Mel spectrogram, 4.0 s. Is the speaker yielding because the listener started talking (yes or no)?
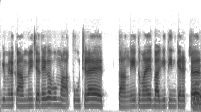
yes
